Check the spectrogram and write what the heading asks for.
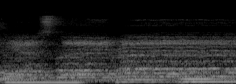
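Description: Church congregation singing a hymn together with grand piano accompaniment, in long held notes.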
